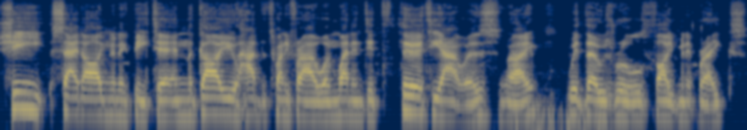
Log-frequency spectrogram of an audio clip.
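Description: Speaking with a Cardiff accent, a man uses a medium pitch and a bright, sharp tone. His pace is fairly slow. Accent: Welsh (Cardiff). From Wales, Cardiff. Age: 30s. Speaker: swim coach and endurance swimmer. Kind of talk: casual interview chat. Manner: halting, many fillers.

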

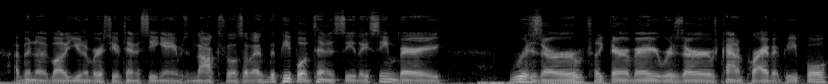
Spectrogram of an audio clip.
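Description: Very deep and low in pitch, a man with an American accent speaks at a very fast pace with ordinary pitch variation. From Indiana, near Louisville. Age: 20s. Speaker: podcast host, aspiring comedian. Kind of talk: casual chat. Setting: video call.

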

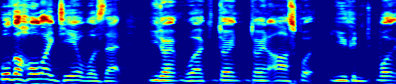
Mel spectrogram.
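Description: A man with an Australian accent talks at a fairly quick pace and a fairly high pitch. His voice is somewhat breathy, with ordinary pitch variation. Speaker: podcast co-host. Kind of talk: casual chat.

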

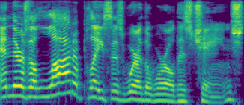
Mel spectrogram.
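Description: In a raised, projected voice, a man speaks at a high pitch with a bright, sharp tone and very wide pitch swings. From California. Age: 50s. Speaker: podcast host, former talk radio host. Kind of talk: solo commentary podcast. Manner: casual, many filler words.

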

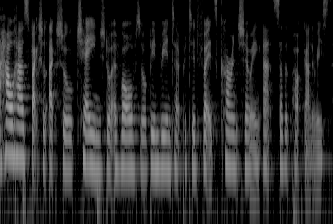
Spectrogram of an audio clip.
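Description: A woman with a British accent, fairly low in pitch, flat and monotone, at a moderate pace with hardly any pauses, on a very clean recording with a silent background. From Britain. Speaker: dance writer and podcast host. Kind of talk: interview.

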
